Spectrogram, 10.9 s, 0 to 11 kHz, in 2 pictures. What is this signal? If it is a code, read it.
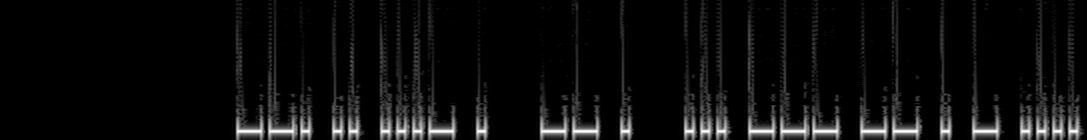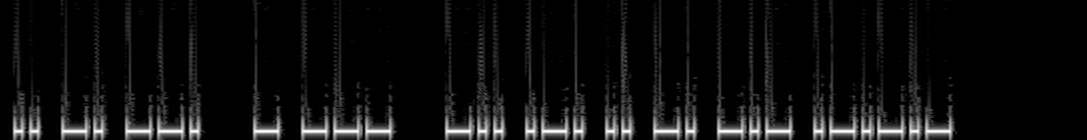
Morse code, heard as a keyed tone, about 30 wpm, 700 Hz. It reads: GIVE ME SOMETHING TO DRINK.
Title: Sentences from Top 1500 Words 30wpm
